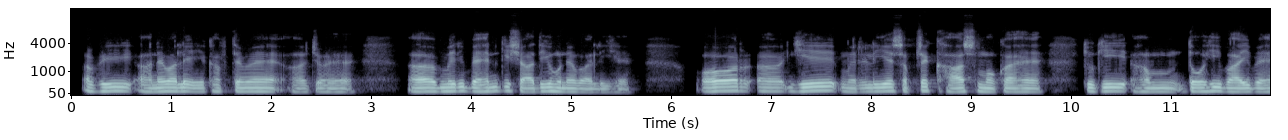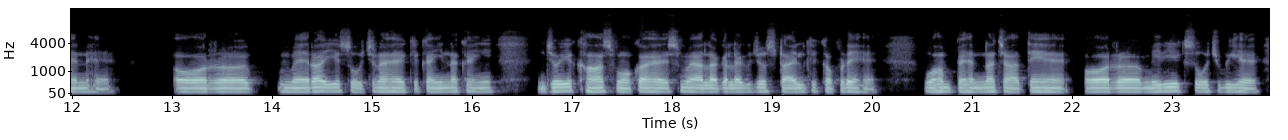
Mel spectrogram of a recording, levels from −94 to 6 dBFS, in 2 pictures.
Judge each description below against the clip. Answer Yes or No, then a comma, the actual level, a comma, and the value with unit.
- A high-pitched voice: No, low, 110 Hz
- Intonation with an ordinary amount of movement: No, narrow, 1.7 semitones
